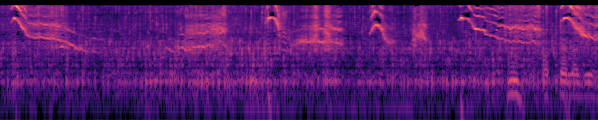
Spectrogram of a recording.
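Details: Baby otter being bathed, letting out piercing high squeals that slide steeply downward, several in quick succession, with running water, splashing and a person's voice.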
